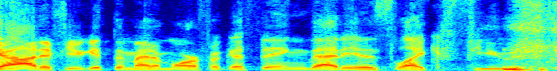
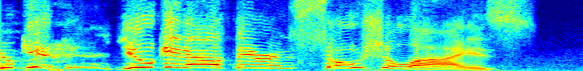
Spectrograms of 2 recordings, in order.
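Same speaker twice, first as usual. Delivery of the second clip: very high, swooping motherly voice. Pretending to be another speaker's mother and scolding him: imitating a friend's mother. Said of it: "I will be playing your mother".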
